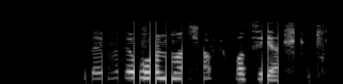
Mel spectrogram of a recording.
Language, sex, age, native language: Icelandic, female, 9, Icelandic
